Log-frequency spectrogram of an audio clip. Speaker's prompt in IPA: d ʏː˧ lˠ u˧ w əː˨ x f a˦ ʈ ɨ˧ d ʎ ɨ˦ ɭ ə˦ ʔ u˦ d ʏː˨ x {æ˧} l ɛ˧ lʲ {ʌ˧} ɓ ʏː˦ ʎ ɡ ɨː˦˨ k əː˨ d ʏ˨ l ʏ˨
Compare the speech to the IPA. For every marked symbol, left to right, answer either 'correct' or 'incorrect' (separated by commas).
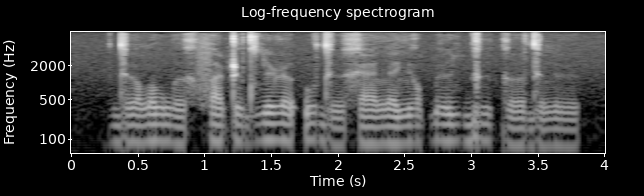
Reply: correct, incorrect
